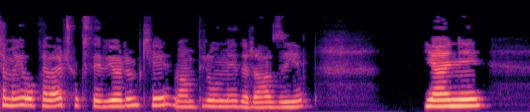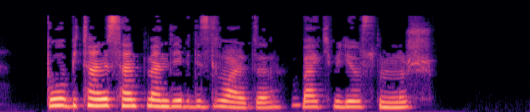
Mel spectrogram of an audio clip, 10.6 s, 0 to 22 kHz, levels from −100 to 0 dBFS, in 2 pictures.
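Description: A short recording of speech, with no technical faults to report. Nothing in it calls for a time, a value or a cause.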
